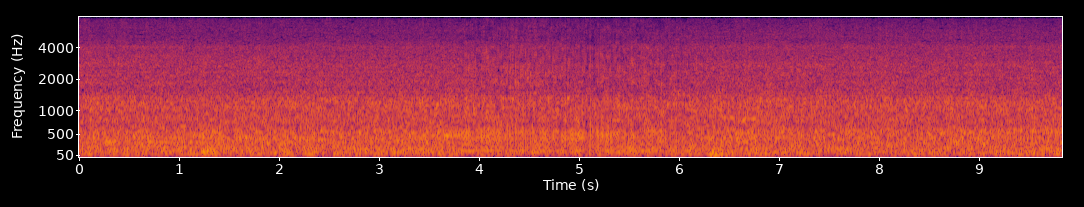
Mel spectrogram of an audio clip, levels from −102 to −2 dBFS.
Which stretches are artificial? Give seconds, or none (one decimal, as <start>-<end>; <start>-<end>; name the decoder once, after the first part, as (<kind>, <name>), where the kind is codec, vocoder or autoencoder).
3.8-6.1 (vocoder, HiFi-GAN)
